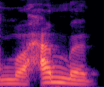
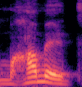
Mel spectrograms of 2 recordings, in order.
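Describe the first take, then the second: First: The name is said with its full original sounds. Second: The name is said with simplified sounds. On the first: This is the proper form of the name. The speaker calls it right. "My name is Muhammad" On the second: This is an easier form for those who cannot say it properly. The speaker calls it wrong. "if you can't pronounce it correctly"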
